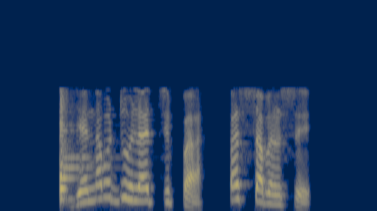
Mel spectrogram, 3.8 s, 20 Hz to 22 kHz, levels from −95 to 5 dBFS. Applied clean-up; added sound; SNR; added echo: neural mask model RNNoise.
